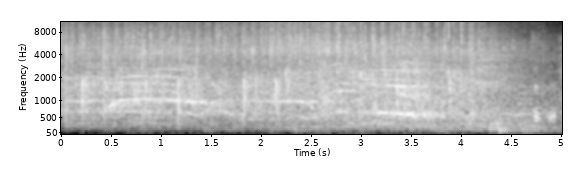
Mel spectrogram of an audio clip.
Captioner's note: applause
